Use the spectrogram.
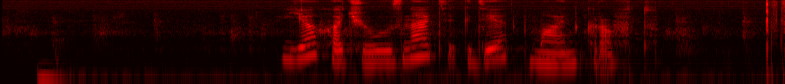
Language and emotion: Russian, neutral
